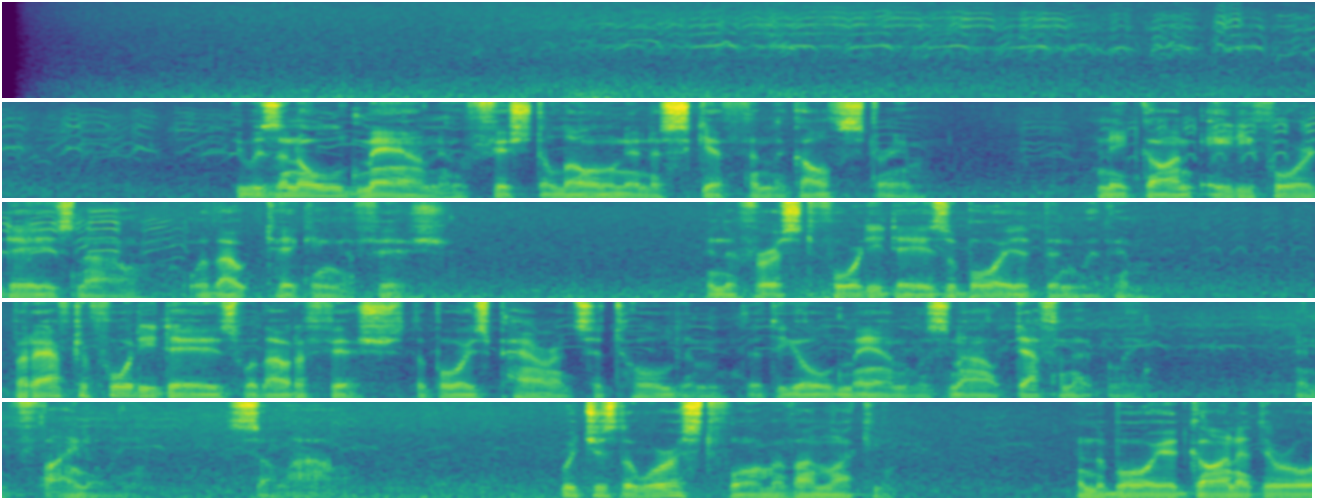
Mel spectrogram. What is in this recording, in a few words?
audiobook; oldmansea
